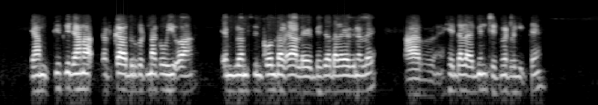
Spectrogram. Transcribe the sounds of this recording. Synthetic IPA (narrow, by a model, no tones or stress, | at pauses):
d͡ʒaɦant̪isɡɛd͡ʒaɦanaʔtəʈ̚kad̪uɾɡʱəʈnakɔɦujuʔa | ɛmblɛnsbinkɔld̪aɽɛjalɛbʱɛd͡ʒad̪aɽajabinalɛ | aɾɦɛd̪aɽajabinʈɾiʈmɛ̃ɳʈləɡit̪̚t̪ɛ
